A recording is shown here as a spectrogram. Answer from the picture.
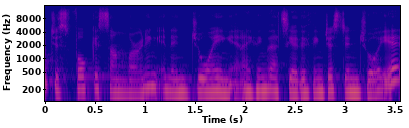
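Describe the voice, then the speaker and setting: On a very clean recording with a silent background, a woman with an American accent talks in an unremarkable speaking voice at medium pitch and a moderate pace. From US (born DC, Virginia) and South Korea. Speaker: entrepreneur and creativity educator. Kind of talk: interview.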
